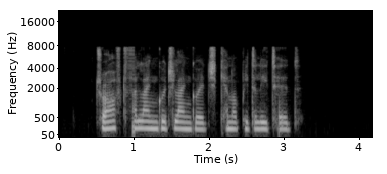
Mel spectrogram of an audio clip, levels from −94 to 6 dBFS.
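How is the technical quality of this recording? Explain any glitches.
The recording has two brief glitches from concealed Bluetooth headset packet loss, heard over the lightly grainy sound of the mSBC headset codec, which stops at 8 kHz.

From 0.94 to 1.02 s, just before "language language cannot be", a buzzy, repeated texture replaces the sound. The losses are scattered across about 75 ms, with the longest continuous stretch around 30 ms. At 2.92 to 2.95 s, right after "language language cannot be", a shorter buzz lasts about 22 ms. In both places, voice packets between headset and phone were lost, and the receiver filled each gap by looping the closest-matching recent fragment of waveform. That looping produces the held, tonal buzz and the slight warble as real audio resumes.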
